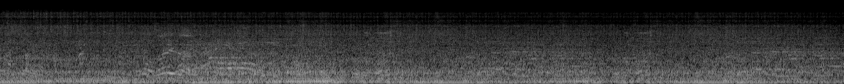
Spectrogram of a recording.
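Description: Zolfe GTC4 sports car engine running at low speed, a steady low engine note as the car rolls slowly, with faint voices of people around it.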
